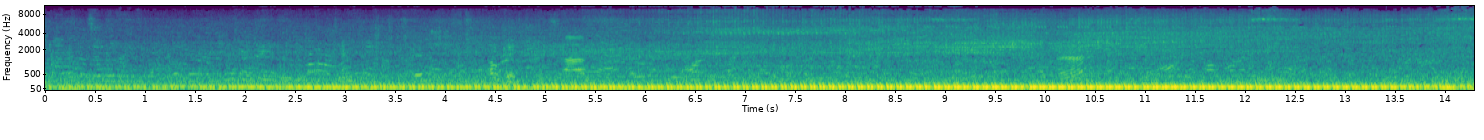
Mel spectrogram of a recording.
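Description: Night street ambience: scattered voices of passers-by over a steady low rumble that swells and then drops off suddenly right at the end.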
